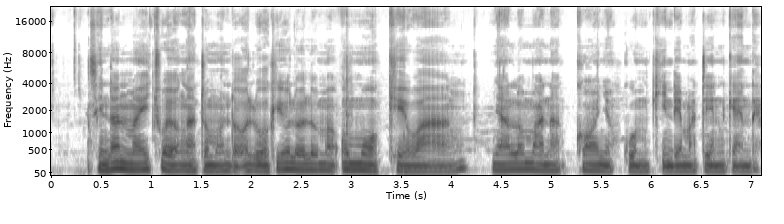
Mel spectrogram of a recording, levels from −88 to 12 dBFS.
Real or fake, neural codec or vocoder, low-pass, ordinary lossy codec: real; none; none; none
